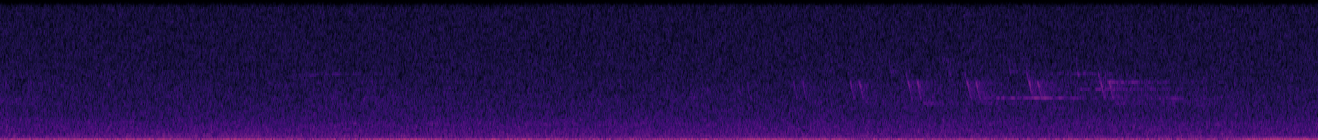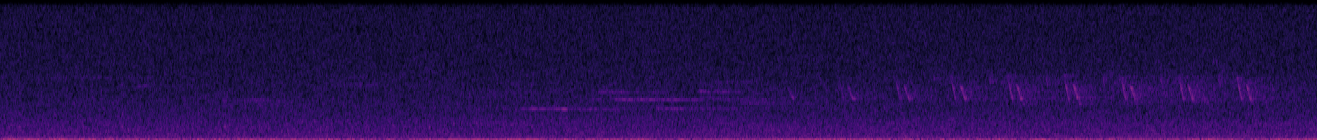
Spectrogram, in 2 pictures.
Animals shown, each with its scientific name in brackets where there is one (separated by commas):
Ovenbird (Seiurus aurocapilla), Hermit Thrush (Catharus guttatus)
